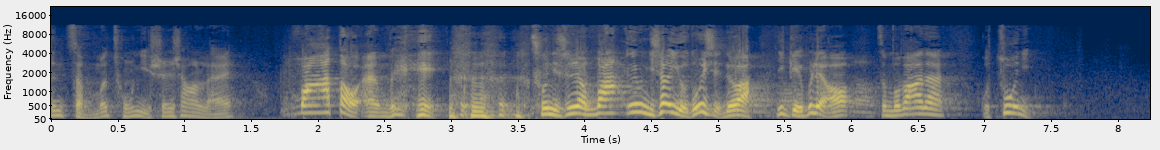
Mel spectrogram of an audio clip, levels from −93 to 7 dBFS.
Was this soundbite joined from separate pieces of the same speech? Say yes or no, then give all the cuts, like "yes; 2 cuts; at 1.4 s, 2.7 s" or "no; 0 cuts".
yes; 1 cut; at 6.2 s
